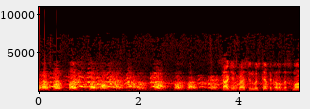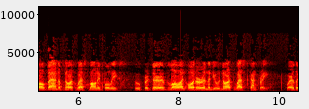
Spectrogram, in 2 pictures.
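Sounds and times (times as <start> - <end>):
husky sled dog barking and yipping: 0.0 - 5.3
speech: 3.7 - 10.3.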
